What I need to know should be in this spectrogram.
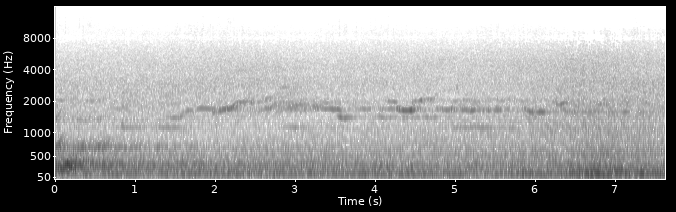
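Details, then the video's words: Humpback whale sounds, mostly faint high wavering whistles and thin tonal glides over a strong low rumble, with one brief louder note at the very start. "Sounds and Songs Of The Humpback Whales"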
